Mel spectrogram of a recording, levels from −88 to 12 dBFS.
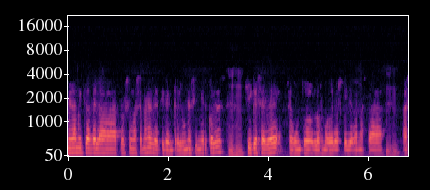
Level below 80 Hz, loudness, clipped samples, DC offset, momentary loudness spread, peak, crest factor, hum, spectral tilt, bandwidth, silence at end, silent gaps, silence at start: -58 dBFS; -24 LUFS; under 0.1%; under 0.1%; 9 LU; -8 dBFS; 16 dB; none; -10 dB/octave; 4.8 kHz; 0 s; none; 0 s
